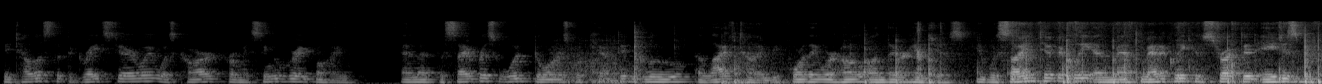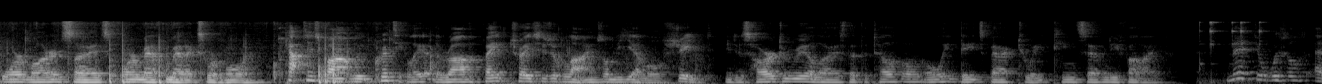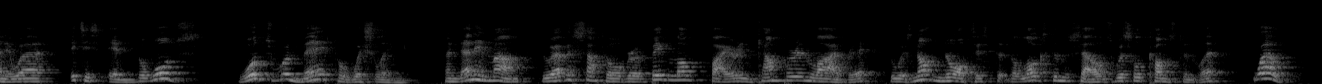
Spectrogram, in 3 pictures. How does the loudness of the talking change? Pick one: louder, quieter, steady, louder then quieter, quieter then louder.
louder then quieter.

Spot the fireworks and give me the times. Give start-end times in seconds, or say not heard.
5.5-17.1.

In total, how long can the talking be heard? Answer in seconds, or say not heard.
39 s.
